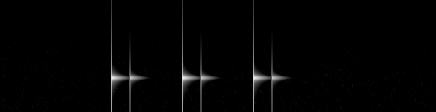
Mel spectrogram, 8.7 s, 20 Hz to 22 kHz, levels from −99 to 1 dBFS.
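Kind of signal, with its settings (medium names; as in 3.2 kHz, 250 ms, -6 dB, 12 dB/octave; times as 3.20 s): sonar ping 1.28 kHz, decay 0.30 s, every 1.42 s, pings 3, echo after 0.37 s, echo -16 dB -2.5 dBFS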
